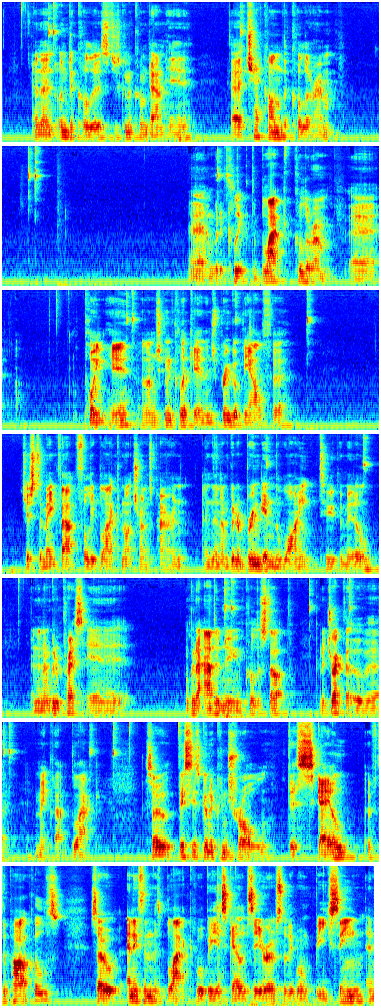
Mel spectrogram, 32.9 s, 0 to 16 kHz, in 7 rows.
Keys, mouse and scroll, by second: 0.6 click, 1.0-2.2 scroll down 7, 3.0 click, 3.6-4.3 scroll down 2, 4.3-4.8 scroll down 2, 5.0 click, 5.4-6.0 scroll down 4, 7.4 click, 10.9 click, 17.4 click, 21.6 click, 22.7 click, 23.5 click, 26.0-26.4 scroll up 4, 28.5-31.7 scroll up 2.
